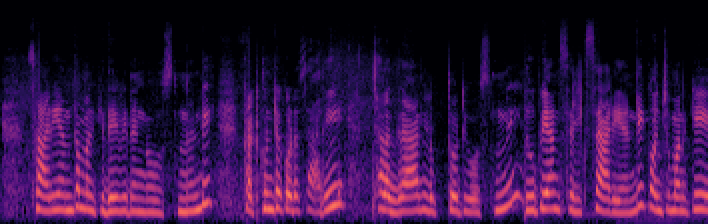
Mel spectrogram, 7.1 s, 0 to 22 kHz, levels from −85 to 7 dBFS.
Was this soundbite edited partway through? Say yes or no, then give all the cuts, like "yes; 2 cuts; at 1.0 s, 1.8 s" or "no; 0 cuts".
yes; 1 cut; at 5.2 s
